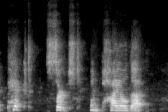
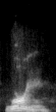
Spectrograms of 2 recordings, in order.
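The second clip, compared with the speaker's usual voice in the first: ordinary delivery, nothing marked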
